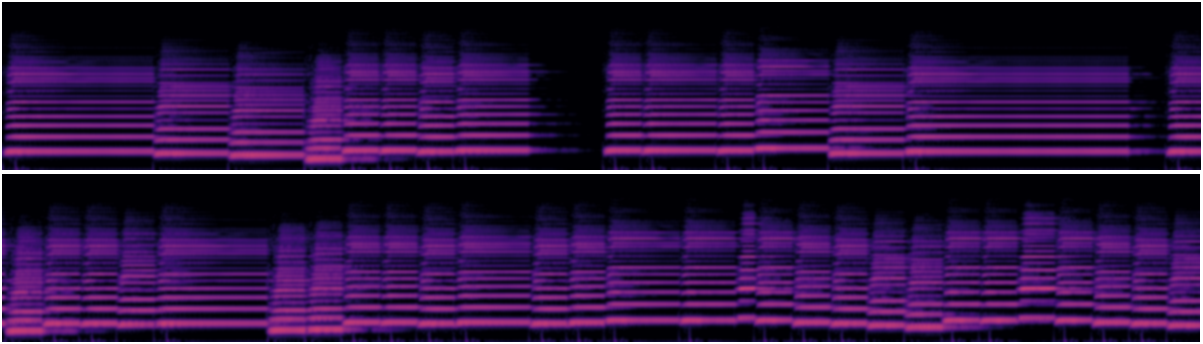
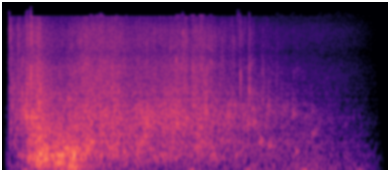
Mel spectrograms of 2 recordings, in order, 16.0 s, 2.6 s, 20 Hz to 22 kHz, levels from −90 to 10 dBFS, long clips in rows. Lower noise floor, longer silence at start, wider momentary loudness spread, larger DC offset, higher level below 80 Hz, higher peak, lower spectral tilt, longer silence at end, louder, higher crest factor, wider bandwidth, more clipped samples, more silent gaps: first, -64 dBFS vs -48 dBFS; about the same, 0 s vs 0.05 s; second, 6 LU vs 19 LU; neither; second, -82 dBFS vs -44 dBFS; second, -28 dBFS vs 0 dBFS; second, -2 dB/octave vs -3.5 dB/octave; second, 0 s vs 0.4 s; second, -40 LUFS vs -22 LUFS; second, 14 dB vs 24 dB; second, 13 kHz vs 18 kHz; neither; neither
